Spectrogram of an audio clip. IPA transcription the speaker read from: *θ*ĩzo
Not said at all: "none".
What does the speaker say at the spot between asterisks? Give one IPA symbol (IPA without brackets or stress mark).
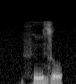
θ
